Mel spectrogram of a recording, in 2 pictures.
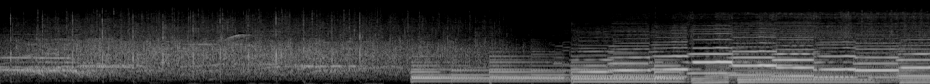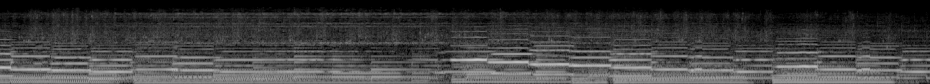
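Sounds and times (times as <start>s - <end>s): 
crowd applause: 0.0s - 18.5s
accordion-like music: 4.2s - 18.5s.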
